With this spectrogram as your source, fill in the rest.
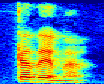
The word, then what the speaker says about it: Cadena: Cadena.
